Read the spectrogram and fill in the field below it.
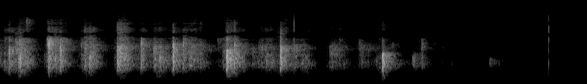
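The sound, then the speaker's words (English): An audience applauds together for a person attending for the first time, a dense burst of clapping lasting several seconds before thinning out to a few scattered last claps and fading to quiet. “Let's clap for him.”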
